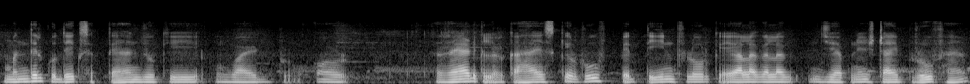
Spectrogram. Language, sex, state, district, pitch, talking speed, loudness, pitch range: Hindi, male, Punjab, Fazilka, 115 Hz, 155 wpm, -18 LUFS, 110-120 Hz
